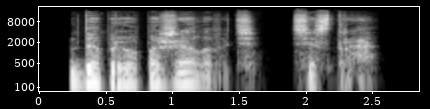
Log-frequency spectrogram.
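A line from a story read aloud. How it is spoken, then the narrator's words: Young woman's whisper. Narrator (Russian): прошептала молодая худая женщина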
